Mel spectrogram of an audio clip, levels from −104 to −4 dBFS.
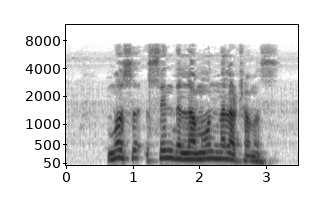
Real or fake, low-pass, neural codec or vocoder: real; 7.2 kHz; none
